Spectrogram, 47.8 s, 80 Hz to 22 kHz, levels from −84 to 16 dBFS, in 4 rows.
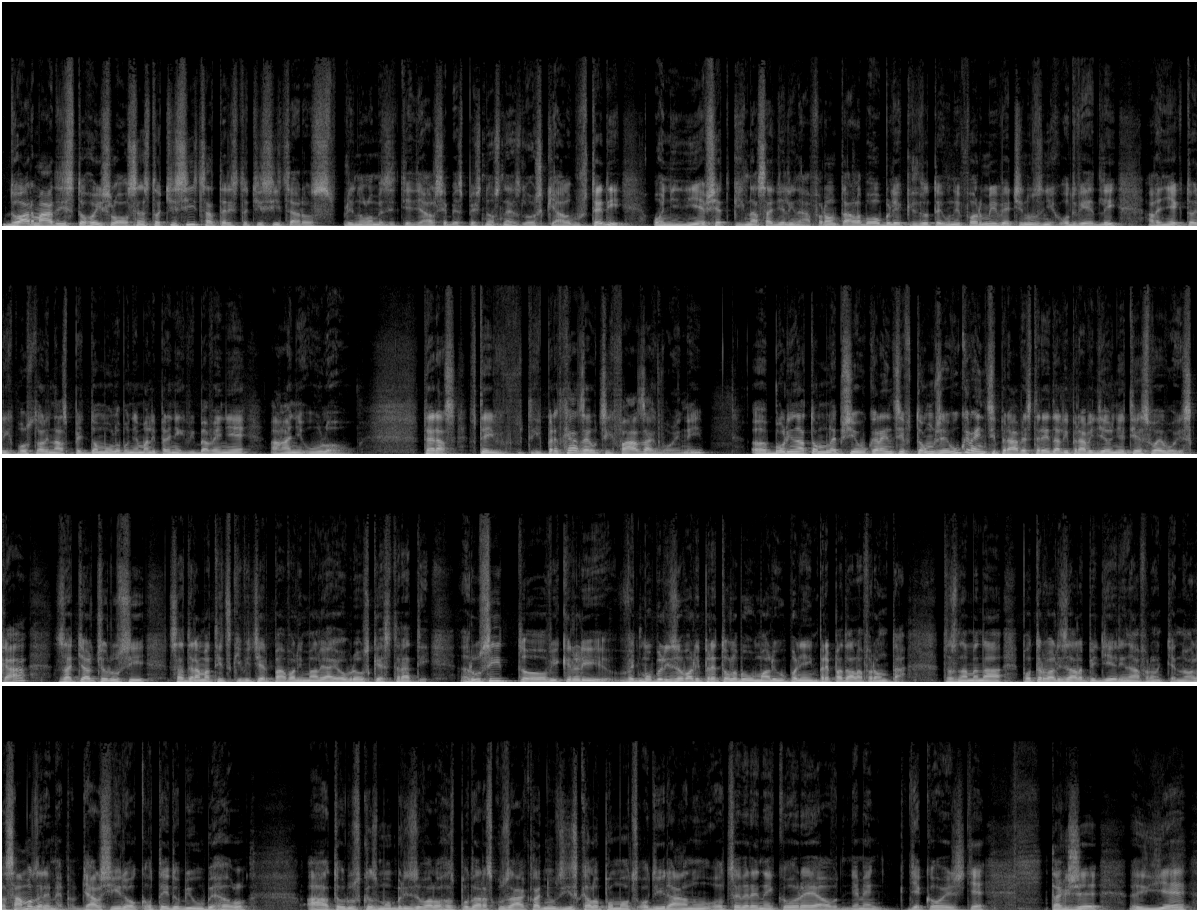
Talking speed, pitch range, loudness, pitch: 165 wpm, 125-150 Hz, -24 LUFS, 135 Hz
